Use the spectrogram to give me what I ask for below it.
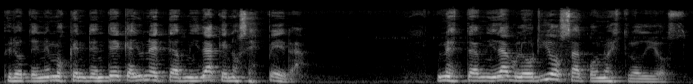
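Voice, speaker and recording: A preacher with an Argentine accent, giving an earnest church sermon and reading scripture aloud, slowing down to stress key points. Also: medium pitch, mellow. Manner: earnest, exhorting, slows down for emphasis.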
